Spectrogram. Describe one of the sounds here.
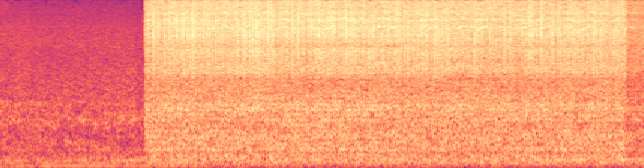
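Sparks hiss and crackle steadily against a metal door.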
